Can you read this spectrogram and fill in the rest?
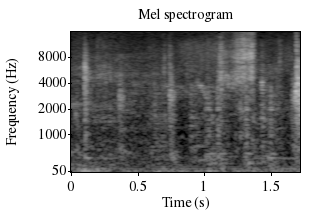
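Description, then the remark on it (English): Faint bird chirps from outside an open window come through over a low, steady hum, a few brief high calls scattered across the moment with no one talking. “But it is warm in here, but you do hear birds in the background.”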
